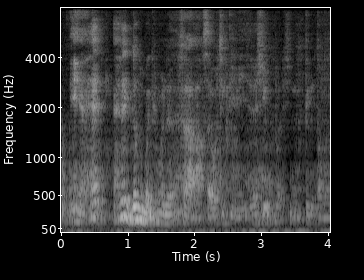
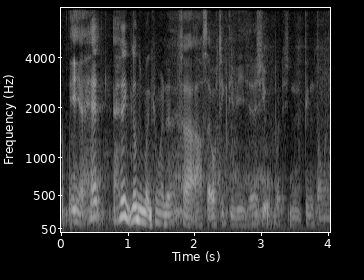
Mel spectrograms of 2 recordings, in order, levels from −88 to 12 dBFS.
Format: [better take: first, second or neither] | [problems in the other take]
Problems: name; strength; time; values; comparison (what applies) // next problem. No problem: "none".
second | room echo; dies away in 0.3 s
